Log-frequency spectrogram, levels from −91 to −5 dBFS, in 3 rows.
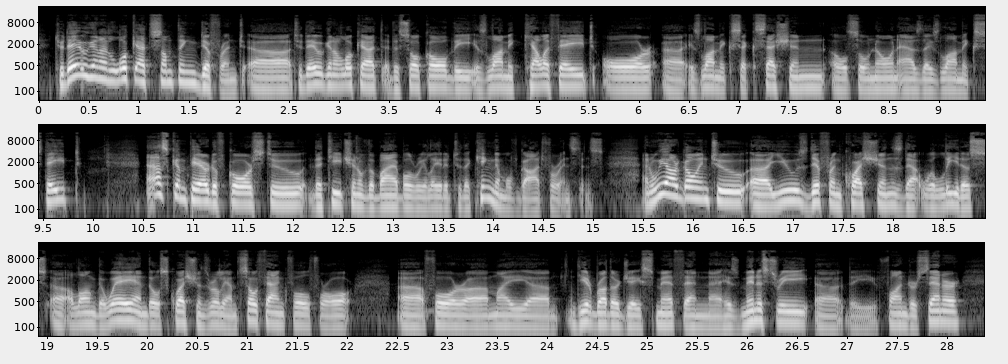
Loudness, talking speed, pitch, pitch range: -22 LUFS, 190 wpm, 125 Hz, 110-140 Hz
